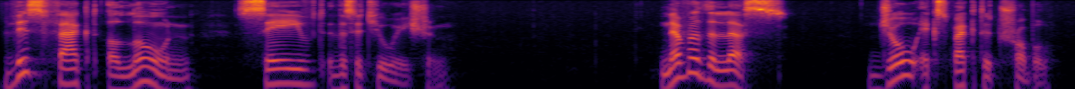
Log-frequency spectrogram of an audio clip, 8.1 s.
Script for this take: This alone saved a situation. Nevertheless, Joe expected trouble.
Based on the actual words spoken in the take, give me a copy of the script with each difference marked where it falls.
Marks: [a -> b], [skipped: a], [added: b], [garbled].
This [added: fact] alone saved [a -> the] situation. Nevertheless, Joe expected trouble.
